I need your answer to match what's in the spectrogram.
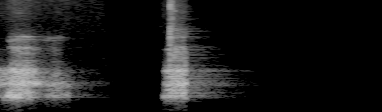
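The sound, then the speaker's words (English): A dog barks three times: a longer first bark, a sharp second about a second later, then a brief clipped yip at the end. “It sounds like your dog has thoughts on this topic.”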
